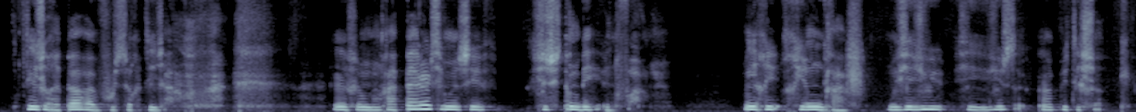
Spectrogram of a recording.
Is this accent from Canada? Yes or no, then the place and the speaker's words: no; Ibiza, Balearic Islands, Spain; French is a second language; Je suis espagnole. Je viens de l'Espagne, de Ibiza.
